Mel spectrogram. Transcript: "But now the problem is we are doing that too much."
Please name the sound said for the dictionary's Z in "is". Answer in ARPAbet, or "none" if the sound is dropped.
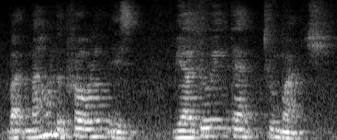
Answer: S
